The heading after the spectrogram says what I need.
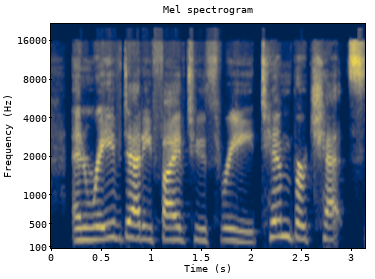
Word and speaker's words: Burchett: And Rave Daddy 523, Tim Burchett's name is pronounced Burchett.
